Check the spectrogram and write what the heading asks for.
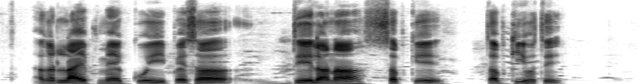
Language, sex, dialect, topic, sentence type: Magahi, male, Northeastern/Surjapuri, banking, question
